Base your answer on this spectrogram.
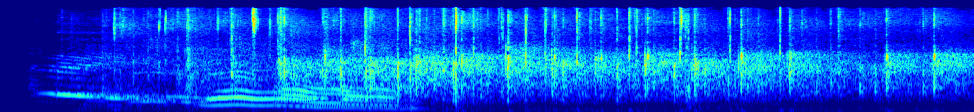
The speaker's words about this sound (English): I got a cheer. That's nice.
